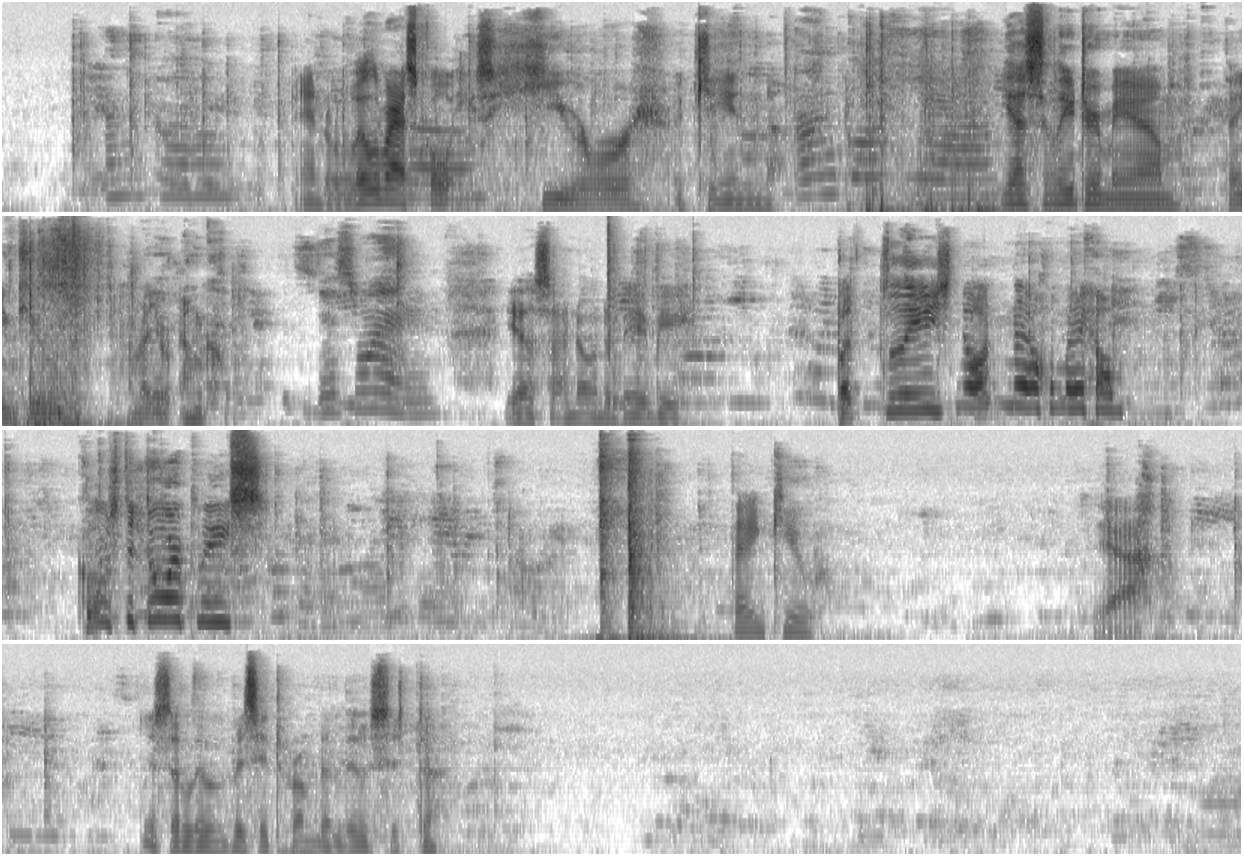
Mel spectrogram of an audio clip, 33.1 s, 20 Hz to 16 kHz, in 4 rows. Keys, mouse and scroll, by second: 2.0 ctrl+middle click, 18.8 ctrl+middle click, 19.3 ctrl+shift+middle click, 21.6-23.7 drag, 25.8-27.5 drag, 28.5 click, 30.3 click, 31.9 click.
